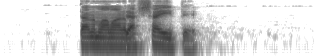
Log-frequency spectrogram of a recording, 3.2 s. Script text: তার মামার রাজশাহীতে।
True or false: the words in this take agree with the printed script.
true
